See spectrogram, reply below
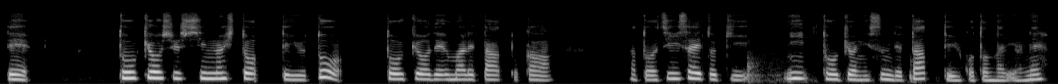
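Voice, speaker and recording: A woman co-hosting a casual podcast, reading out questions and explaining Japanese words in a relaxed way. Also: fairly high pitch, measured pace, dry recording. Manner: relaxed, reads out questions and prompts her partner. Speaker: podcast co-host.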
